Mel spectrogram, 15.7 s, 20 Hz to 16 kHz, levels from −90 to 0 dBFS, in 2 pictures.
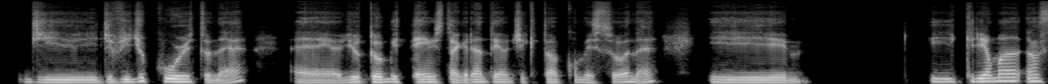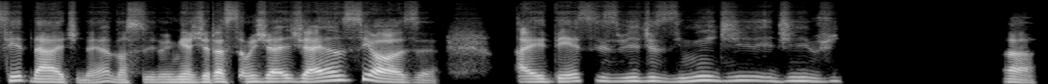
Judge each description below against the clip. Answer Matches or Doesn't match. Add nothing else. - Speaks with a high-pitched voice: Doesn't match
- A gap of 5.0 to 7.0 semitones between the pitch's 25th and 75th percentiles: Matches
